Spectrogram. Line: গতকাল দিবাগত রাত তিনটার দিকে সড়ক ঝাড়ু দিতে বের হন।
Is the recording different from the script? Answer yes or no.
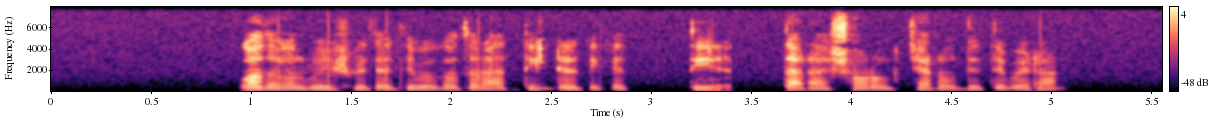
yes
